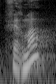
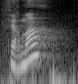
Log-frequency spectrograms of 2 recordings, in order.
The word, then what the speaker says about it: Fermat: the talk will be Fermat. So maybe you could ask, how do you pronounce it? Fermat? Fermat? Like you say from some places, Muret, Fermat in the local language.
